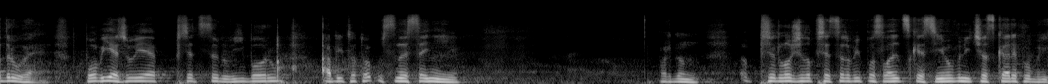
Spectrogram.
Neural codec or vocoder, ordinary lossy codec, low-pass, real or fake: codec, 24 kHz, 1.2 kbps, DualCodec; AAC, 64 kbps; 10.8 kHz; fake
